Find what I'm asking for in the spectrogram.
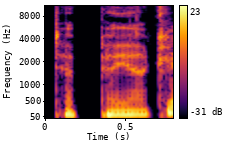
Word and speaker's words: Tepeyac: Okay, so number 4, the significance of Tepeyac Hill, the site of, am I saying that right, Tepeyac? – Yep.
